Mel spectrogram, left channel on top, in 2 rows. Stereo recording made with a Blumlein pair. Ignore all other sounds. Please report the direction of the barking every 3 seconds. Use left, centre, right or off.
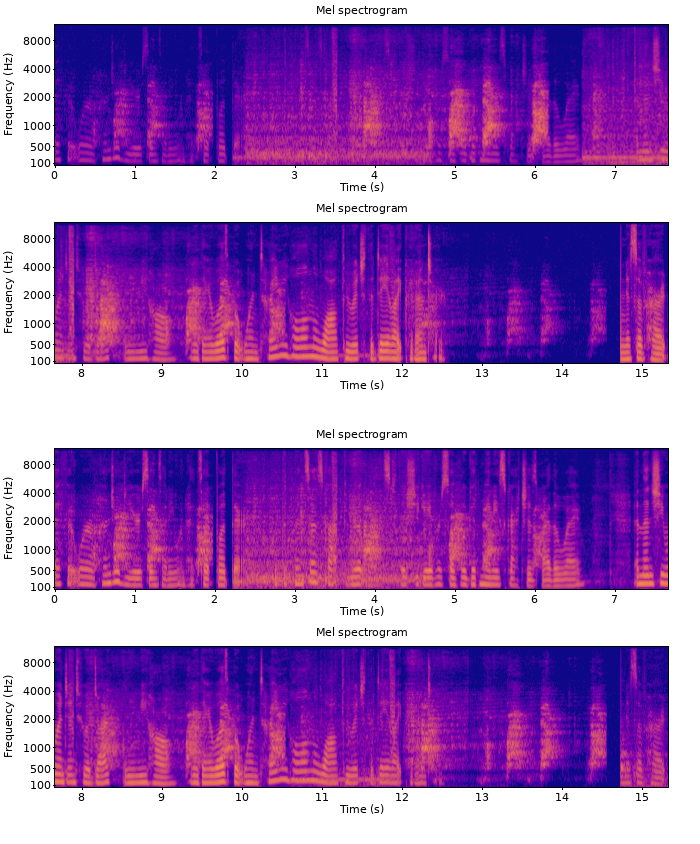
right, centre, left, centre, right.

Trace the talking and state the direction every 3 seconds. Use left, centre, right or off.
right, right, right, centre, left.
